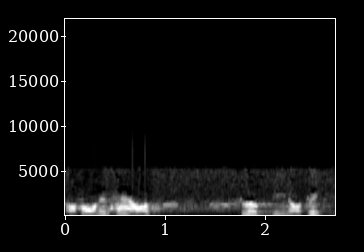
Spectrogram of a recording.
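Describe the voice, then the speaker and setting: An actor playing a slow-witted, excitable cowboy sidekick, folksy and comically grumbling, in old radio style. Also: male voice, medium pitch. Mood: grumbling, puzzled. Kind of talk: 1940s-50s comic radio acting. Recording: dull, noisy old radio recording.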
